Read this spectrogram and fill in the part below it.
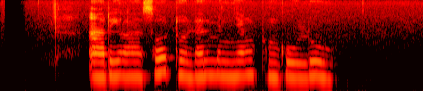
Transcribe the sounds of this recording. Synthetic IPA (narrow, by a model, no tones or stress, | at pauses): ʔaɾilasoɖ̪̥o̤lanməɲaŋb̥ə̤ŋkulu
